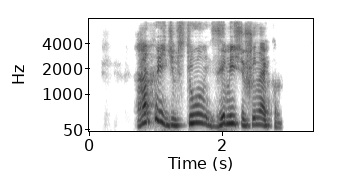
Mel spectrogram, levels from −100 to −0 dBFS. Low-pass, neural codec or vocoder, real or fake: 7.2 kHz; codec, 24 kHz, 1 kbps, SNAC; fake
